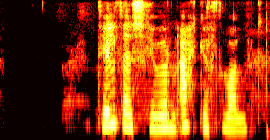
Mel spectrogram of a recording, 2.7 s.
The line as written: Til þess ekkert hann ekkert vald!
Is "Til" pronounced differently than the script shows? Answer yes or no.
no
